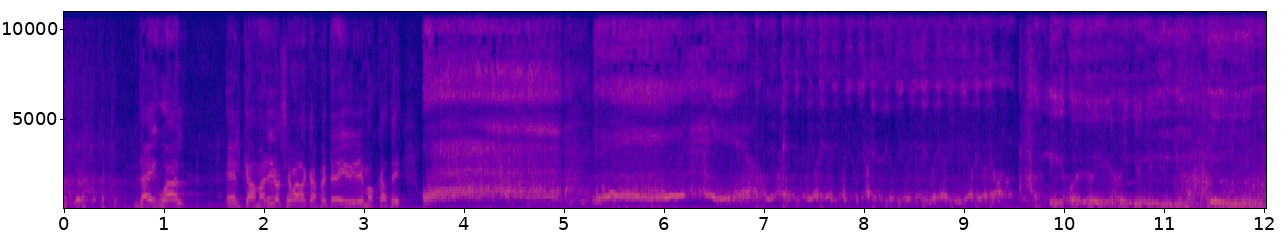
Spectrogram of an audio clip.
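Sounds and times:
man imitating steam wand hissing: 3.6 - 12.0.

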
